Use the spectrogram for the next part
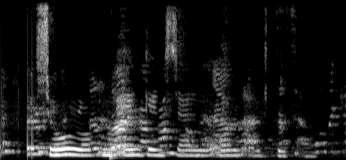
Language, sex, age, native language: Icelandic, female, 11, Icelandic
